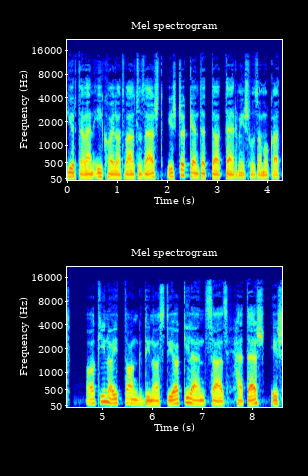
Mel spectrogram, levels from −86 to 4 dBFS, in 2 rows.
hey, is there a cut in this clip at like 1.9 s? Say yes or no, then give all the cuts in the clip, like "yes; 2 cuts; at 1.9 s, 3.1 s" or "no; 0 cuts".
yes; 1 cut; at 1.9 s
